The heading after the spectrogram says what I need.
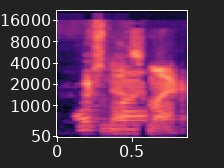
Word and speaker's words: Nussmeier: Nussmeier.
